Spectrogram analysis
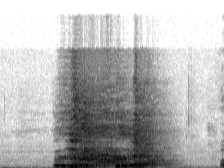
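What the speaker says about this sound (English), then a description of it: "You can hear him coughing from a mile." A loud, raspy cough, a couple of rough hacking bursts run together, close up against a quiet background.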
